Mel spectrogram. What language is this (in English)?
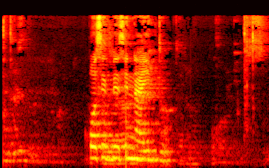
Basque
